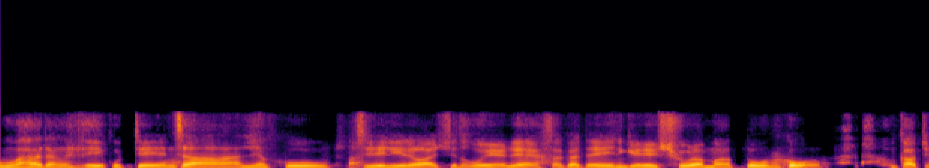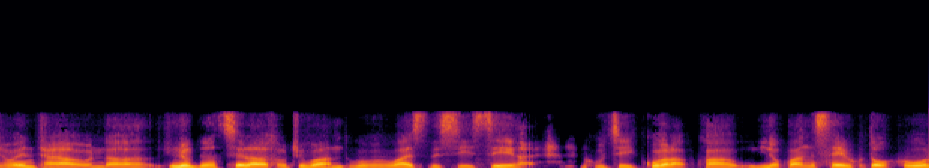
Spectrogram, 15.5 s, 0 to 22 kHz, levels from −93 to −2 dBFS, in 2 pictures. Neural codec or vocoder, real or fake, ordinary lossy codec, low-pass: codec, 16 kHz in and 24 kHz out, 0.4 kbps, LongCat-Audio-Codec, four codebook decoder; fake; AAC, 48 kbps; 7.2 kHz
